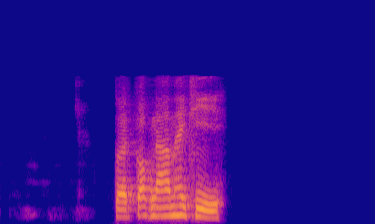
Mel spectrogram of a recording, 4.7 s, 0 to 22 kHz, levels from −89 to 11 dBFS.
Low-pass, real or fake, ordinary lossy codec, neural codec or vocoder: 5.4 kHz; fake; AAC, 24 kbps; codec, 24 kHz, 0.9 kbps, DualCodec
